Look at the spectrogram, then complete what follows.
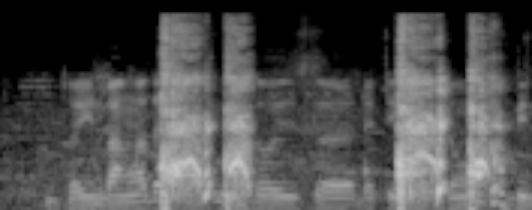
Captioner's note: coughs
